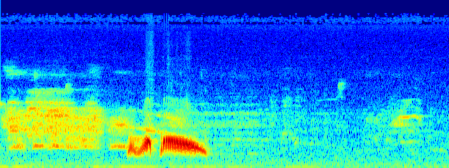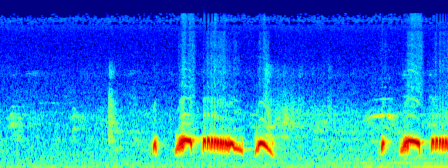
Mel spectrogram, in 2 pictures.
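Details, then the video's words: Low 'chìm' coos of a spotted dove, a lure call meant to attract wild doves. A hoarse murmur comes first, then a falling throaty coo. Later come short, arched, rough coo notes in bursts of two to four, separated by silence. "tiếng chìm cu gáy"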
